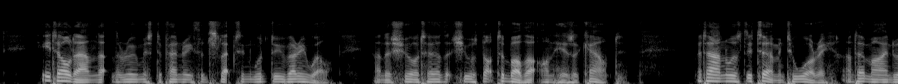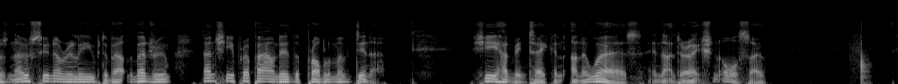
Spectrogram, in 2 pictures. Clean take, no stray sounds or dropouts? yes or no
no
